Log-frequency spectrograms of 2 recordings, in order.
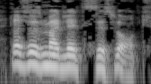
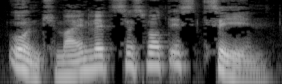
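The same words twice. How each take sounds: First: Mild, raised-pitch shout. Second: Slow, deliberate counter; firm counter-offer. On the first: Miller making his final offer, mildly shouting. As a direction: insist loudly, closing the haggle. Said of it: "schrie der Müller". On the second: Donkey owner countering the miller's final offer, slow and firm. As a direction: answer slowly and immovably. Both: A narrator's reading.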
